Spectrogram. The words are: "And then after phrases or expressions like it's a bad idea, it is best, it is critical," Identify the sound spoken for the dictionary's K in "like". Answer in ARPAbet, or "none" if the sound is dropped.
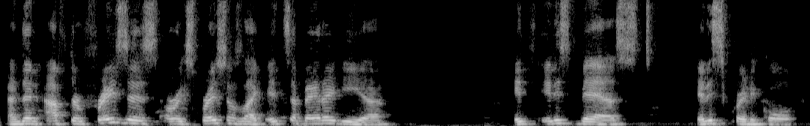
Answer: K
